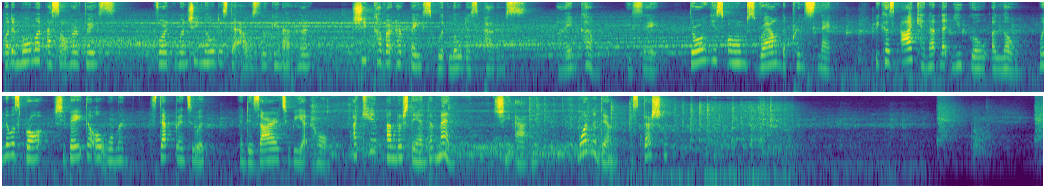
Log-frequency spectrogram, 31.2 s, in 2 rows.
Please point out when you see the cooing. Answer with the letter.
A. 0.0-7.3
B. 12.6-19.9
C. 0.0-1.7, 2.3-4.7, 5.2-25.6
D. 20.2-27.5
D.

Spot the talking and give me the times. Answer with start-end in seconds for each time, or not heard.
0.0-1.7, 2.3-4.7, 5.2-25.6.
